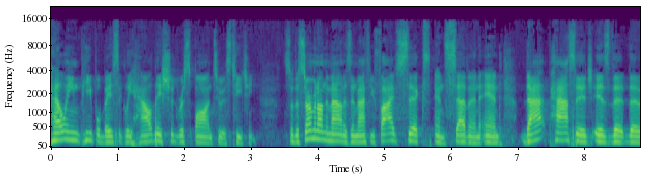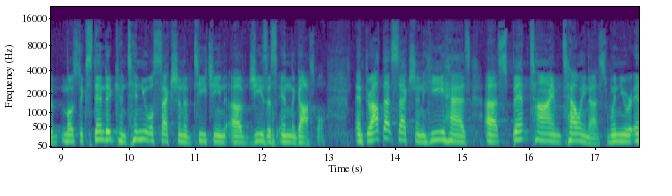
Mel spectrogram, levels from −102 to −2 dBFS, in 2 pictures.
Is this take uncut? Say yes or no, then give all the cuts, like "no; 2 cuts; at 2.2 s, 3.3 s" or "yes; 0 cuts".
yes; 0 cuts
